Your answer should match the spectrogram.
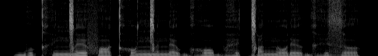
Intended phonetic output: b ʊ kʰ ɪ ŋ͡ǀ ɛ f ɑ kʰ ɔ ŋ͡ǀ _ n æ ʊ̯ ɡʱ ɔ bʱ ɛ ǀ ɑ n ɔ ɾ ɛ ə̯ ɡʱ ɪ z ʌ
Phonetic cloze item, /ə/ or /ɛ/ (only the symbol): ə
